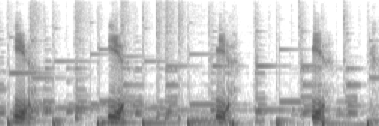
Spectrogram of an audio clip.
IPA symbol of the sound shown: ɪə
